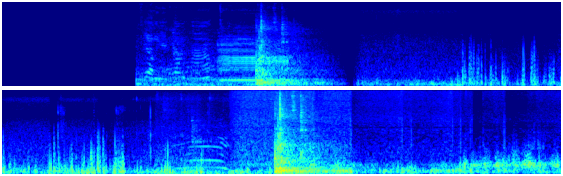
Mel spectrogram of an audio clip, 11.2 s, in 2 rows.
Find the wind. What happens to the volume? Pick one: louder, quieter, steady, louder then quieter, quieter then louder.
louder.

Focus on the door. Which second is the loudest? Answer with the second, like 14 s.
8 s.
